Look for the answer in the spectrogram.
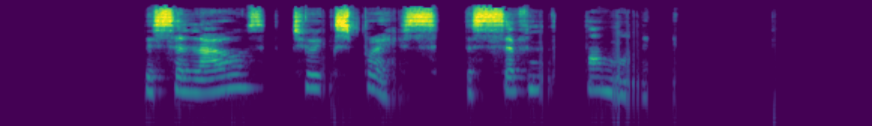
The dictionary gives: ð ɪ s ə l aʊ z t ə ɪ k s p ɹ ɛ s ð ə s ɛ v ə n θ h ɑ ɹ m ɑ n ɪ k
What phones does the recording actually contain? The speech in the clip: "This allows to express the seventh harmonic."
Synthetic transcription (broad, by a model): ð ɪ s ə l aʊ z t ə ɪ k s p ɹ ɛ s ð ə s ɛ v ə n θ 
